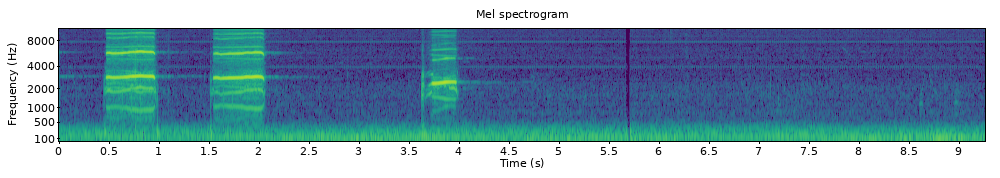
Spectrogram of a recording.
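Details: Osprey at the nest on 9 August 2021 around a fish delivery, late morning; two sharp whistled calls followed by a shorter third, then a quiet stretch with a constant low hum.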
